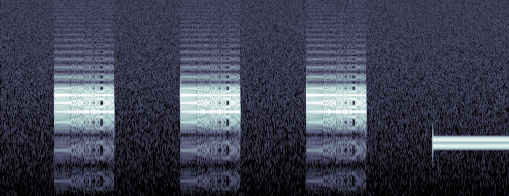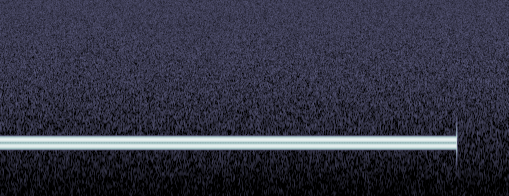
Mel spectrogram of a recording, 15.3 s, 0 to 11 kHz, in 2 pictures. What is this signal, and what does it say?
Emergency Alert System (SAME) tones (header bursts, then the 853 and 960 Hz attention tone), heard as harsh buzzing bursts, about 520.83 baud.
